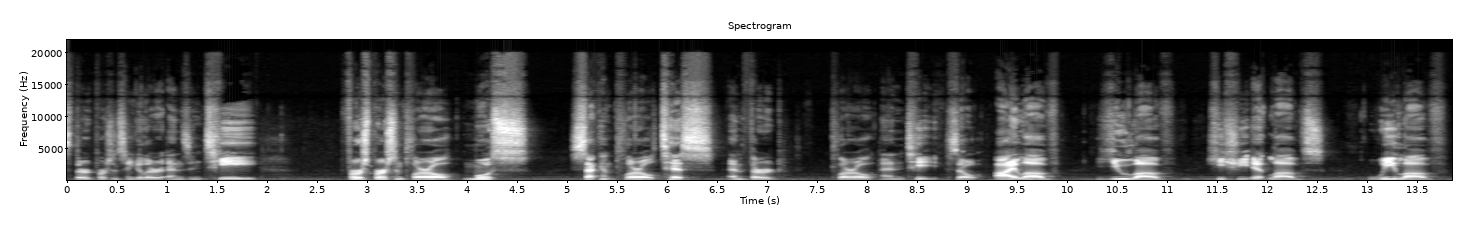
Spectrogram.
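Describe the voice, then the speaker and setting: A man's voice: on the low side, slow, fairly bright tone. A man teaching a recorded lecture, explaining patiently and checking in often with "okay?". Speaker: Latin teacher.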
